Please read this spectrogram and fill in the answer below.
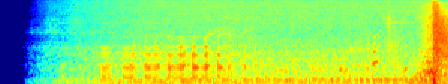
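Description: A rough, sustained roar-like growl that starts a moment in and carries on.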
